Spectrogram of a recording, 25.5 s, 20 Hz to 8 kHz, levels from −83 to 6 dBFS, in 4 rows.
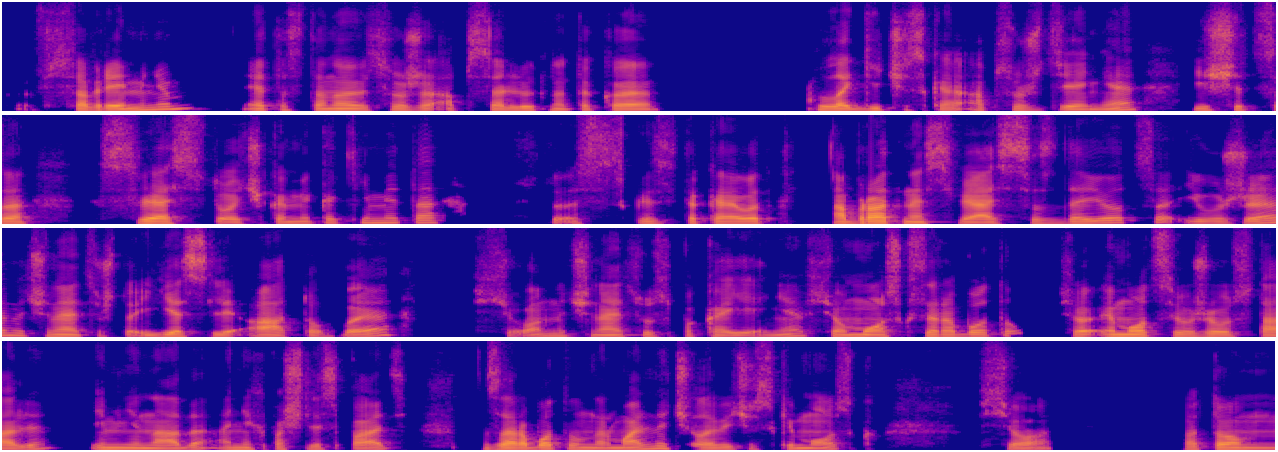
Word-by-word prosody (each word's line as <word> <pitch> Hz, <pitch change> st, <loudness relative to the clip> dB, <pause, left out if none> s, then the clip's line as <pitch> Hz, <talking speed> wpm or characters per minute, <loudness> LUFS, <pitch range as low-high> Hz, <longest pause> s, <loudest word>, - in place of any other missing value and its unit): в -, -, -15 dB
со 110 Hz, -, +2 dB
временем, 135 Hz, -, +2 dB, 0.2 s
это 115 Hz, +2 st, -2 dB
становится 120 Hz, -1 st, 0 dB
уже 115 Hz, +1 st, 0 dB
абсолютно 115 Hz, 0 st, -2 dB
такое 105 Hz, 0 st, +1 dB, 0.8 s
логическое 125 Hz, 0 st, +1 dB
обсуждение, 105 Hz, -, -2 dB, 0.2 s
ищется 120 Hz, -2 st, +1 dB, 0.3 s
связь 115 Hz, -2 st, +4 dB
с -, -, -8 dB
точками 110 Hz, +3 st, -2 dB
какими-то, 160 Hz, +4 st, -4 dB, 0.6 s
с -, -, -6 dB
кс 115 Hz, -1 st, -6 dB
такая 115 Hz, 0 st, +3 dB
вот 115 Hz, 0 st, +3 dB, 0.2 s
обратная 115 Hz, -1 st, +7 dB
связь 100 Hz, -2 st, +3 dB
создается, 130 Hz, +10 st, -2 dB
и 120 Hz, -, -8 dB
уже 115 Hz, +8 st, +1 dB
начинается, 120 Hz, -10 st, -1 dB
что -, -, -5 dB
если 110 Hz, 0 st, +1 dB
А- -, -, +5 dB
то -, -, -5 dB
Б. -, -, +1 dB, 0.4 s
Всё, 110 Hz, -, -5 dB
начинается 110 Hz, -4 st, -2 dB
успокоение, 105 Hz, +3 st, -4 dB
всё, 120 Hz, -6 st, -3 dB
мозг 110 Hz, 0 st, +1 dB
заработал, 130 Hz, +5 st, 0 dB
всё, 120 Hz, +1 st, +2 dB
эмоции 125 Hz, +1 st, +3 dB
уже 110 Hz, 0 st, +1 dB
устали, 105 Hz, -, +1 dB, 0.2 s
им 115 Hz, -2 st, -1 dB
не 105 Hz, -, +1 dB
надо, 100 Hz, 0 st, +2 dB
они 120 Hz, -3 st, -2 dB
х -, -, -15 dB
пошли -, -, -4 dB
спать. -, -, 0 dB, 0.3 s
Заработал 110 Hz, +5 st, +4 dB
нормальный 115 Hz, +9 st, +1 dB
человеческий 105 Hz, -7 st, -3 dB
мозг, 100 Hz, 0 st, -3 dB, 0.5 s
всё. -, -, -3 dB, 0.7 s
Потом, 115 Hz, -1 st, +3 dB
115 Hz, 125 wpm, -26 LUFS, 105-125 Hz, 0.8 s, обратная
